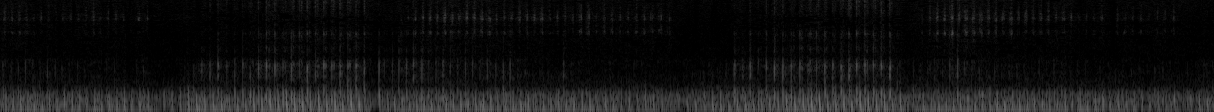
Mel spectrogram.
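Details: Close, low-pitched purring of a three-year-old domestic cat, a continuous vibrating rumble alternating between stronger and gentler phases as it breathes, about two seconds each.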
